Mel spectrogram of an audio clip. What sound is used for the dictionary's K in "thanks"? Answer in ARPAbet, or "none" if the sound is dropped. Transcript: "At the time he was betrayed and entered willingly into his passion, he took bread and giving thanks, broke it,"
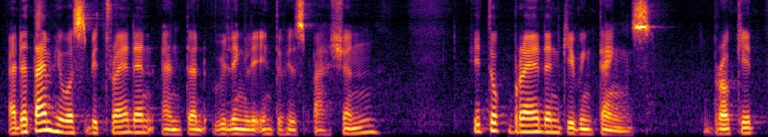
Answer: none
